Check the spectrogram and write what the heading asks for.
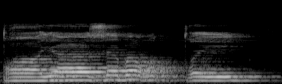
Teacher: طا یا زبر طی، یا ساکن سے پہلے زبر ہے، اس لیے یا لین ہوگی۔ یا لین کو نرم آواز کے ساتھ جلدی ادا کرے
